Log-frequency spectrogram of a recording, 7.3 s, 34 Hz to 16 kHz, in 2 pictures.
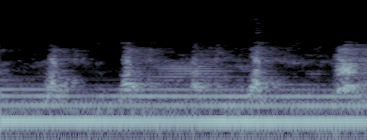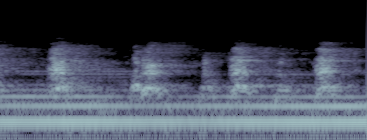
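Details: Dog barking, 15 February 2020: evenly spaced hoarse barks, roughly one per second, partly buried under a loud, constant low mechanical drone.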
